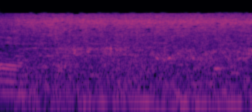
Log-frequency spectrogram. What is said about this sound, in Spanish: Mira el agua, no, mi madre, la tubería. ¿Cómo es posible esto, Dios?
